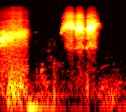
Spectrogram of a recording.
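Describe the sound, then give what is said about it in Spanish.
A short, high confirming mouth whistle: a brief tone at the start, then after a pause two quick rising-and-falling notes in a row, clear with no talking. “Te faltó hacer el chiflidito pues, confirmante chiflidito confirmante es lo mejor.”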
